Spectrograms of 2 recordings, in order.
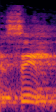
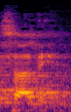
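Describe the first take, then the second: First: It is said as one syllable, sale. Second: It is said as two syllables, sah-lay. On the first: It is the word's normal pronunciation. "बोला वो सेल है" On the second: It is read letter by letter from the spelling. "अगर उच्चारण के अनुसार, नियम के अनुसार देखते तो साले है"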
